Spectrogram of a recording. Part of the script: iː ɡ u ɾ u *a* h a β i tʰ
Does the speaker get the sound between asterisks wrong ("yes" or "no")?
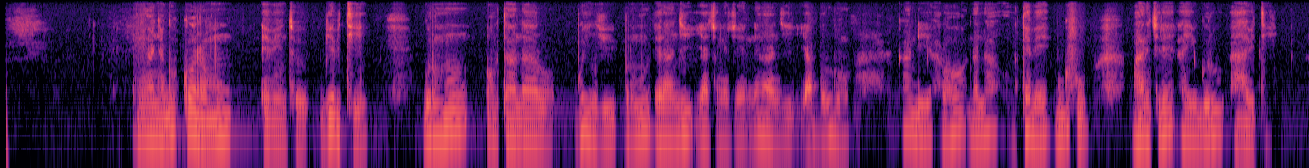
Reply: no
